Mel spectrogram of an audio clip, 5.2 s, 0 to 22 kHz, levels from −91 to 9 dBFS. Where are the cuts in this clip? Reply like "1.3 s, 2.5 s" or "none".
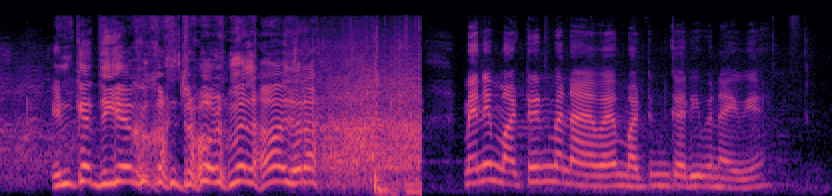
2.6 s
